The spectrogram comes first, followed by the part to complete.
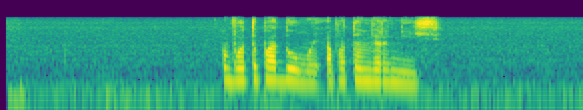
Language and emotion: Russian, angry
